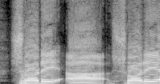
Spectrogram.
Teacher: বিবৃত মানে দুই ঠোঁটের মাঝখানে ফাঁকা জায়গা বেশি থাকবে। যেমন স্বরে আ, স্বরে আ উচ্চারণ করলে দেখো তোমার দুই ঠোঁটের মাঝখানে ফাঁকা জায়গা বেশি হচ্ছে।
